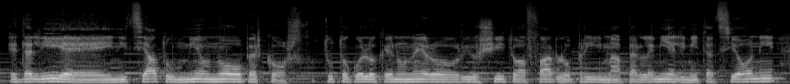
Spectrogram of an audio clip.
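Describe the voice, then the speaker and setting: A man's voice: medium pitch, flat delivery, normal speed, few pauses, dark tone. A man speaking steadily and matter-of-factly in a documentary interview. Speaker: interviewee, sport climber. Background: background music.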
